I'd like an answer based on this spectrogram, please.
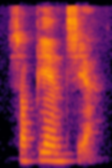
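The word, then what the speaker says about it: sapientia: número dos filosofía est sapiencia recuerda que en este caso el digrama cuando es una t más una I y una a se pronuncia como C sapiencia número tres Rosa Alba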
